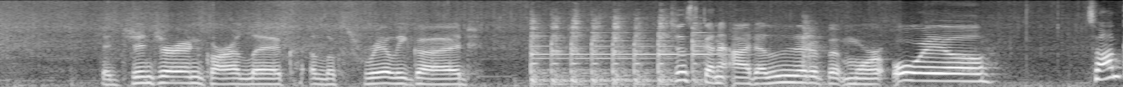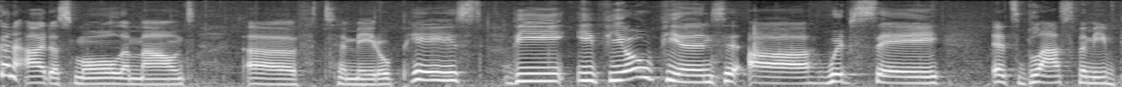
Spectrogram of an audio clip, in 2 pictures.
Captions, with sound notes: The ginger and garlic, it looks really good. [sizzling] [spoon clanking] Just gonna add a little bit more oil. So I'm gonna add a small amount of tomato paste. The Ethiopians would say it's blasphemy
